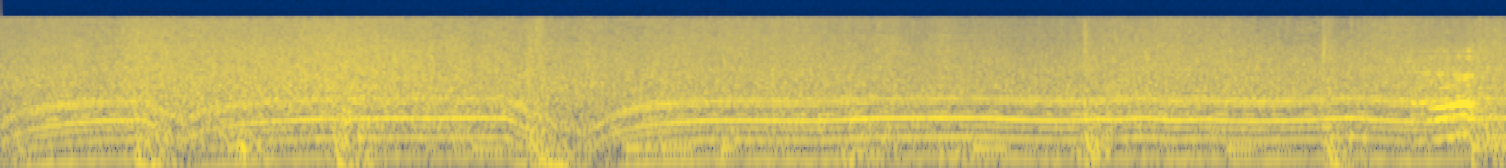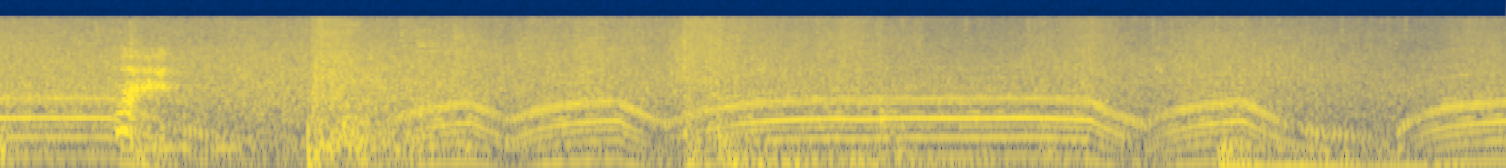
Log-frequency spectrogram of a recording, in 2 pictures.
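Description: A jet ski engine drones and revs up and down.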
